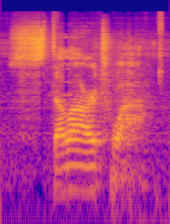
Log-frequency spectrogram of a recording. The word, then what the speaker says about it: Stella Artois: Stella Artois.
